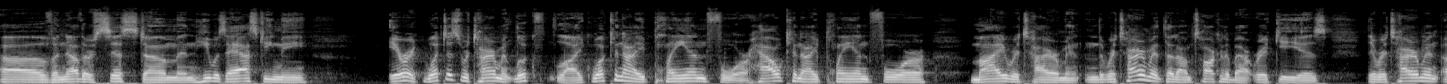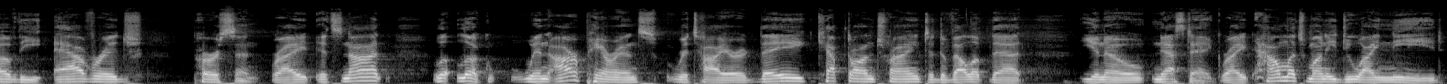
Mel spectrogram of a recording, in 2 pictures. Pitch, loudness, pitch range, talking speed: 115 Hz, -15 LUFS, 105-135 Hz, 140 wpm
